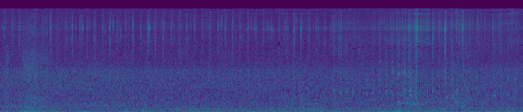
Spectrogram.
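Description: Pigeons cooing softly, over a steady low background hum with faint ticking.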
